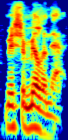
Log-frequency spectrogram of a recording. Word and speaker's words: Michilimackinac: Michilimackinac is how you say it.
